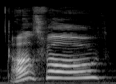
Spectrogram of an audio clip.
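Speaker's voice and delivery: high, loud call across the house; shouted call. Retold or imitated. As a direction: yell the name out searching. Character calling missing companion.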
